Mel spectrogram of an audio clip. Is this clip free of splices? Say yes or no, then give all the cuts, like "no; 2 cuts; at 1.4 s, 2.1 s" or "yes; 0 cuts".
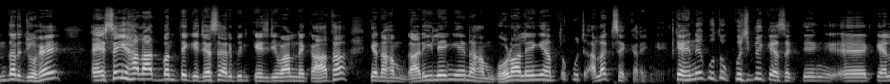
no; 1 cut; at 6.7 s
